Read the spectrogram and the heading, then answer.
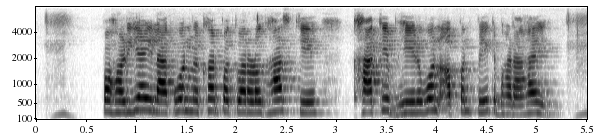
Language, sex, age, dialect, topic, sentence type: Magahi, female, 56-60, Western, agriculture, statement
